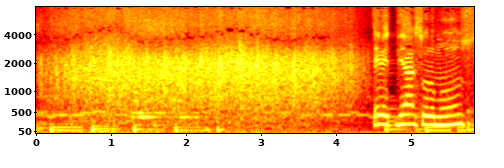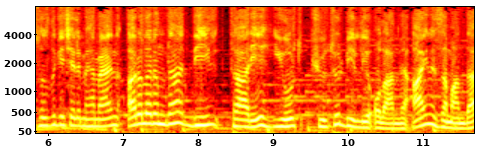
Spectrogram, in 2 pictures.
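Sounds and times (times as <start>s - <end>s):
crowd clapping: 0.0s - 4.5s
speech: 4.5s - 11.6s.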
